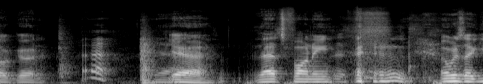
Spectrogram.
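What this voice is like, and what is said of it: Usual voice. Nothing is said of it.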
